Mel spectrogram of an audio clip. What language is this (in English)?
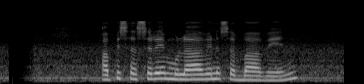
Sinhala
